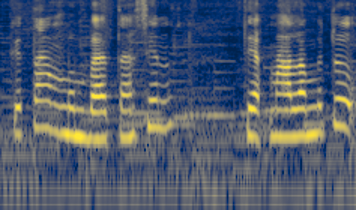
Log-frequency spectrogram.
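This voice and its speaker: A woman guest on a radio talk show, explaining her craft in an unhurried, step-by-step way. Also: on the high side, steady tone, music in the background. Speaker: guest, crochet shop owner.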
